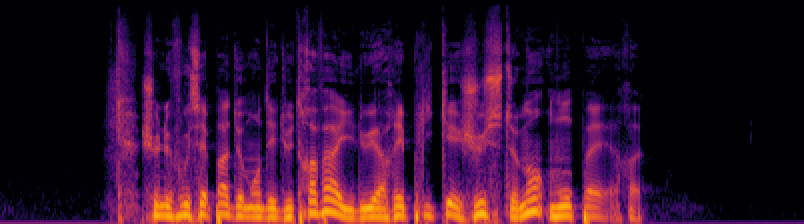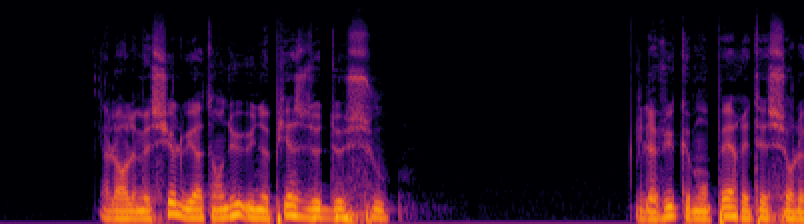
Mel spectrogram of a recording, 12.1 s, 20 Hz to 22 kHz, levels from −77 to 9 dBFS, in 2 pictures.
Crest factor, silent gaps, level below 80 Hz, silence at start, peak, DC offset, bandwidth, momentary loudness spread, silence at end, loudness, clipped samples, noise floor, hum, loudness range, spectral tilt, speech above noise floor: 14 dB; none; -32 dBFS; 0.85 s; 0 dBFS; 0.2%; 14.5 kHz; 13 LU; 0 s; -14 LUFS; under 0.1%; -72 dBFS; none; 6 LU; -6.5 dB/octave; 60 dB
